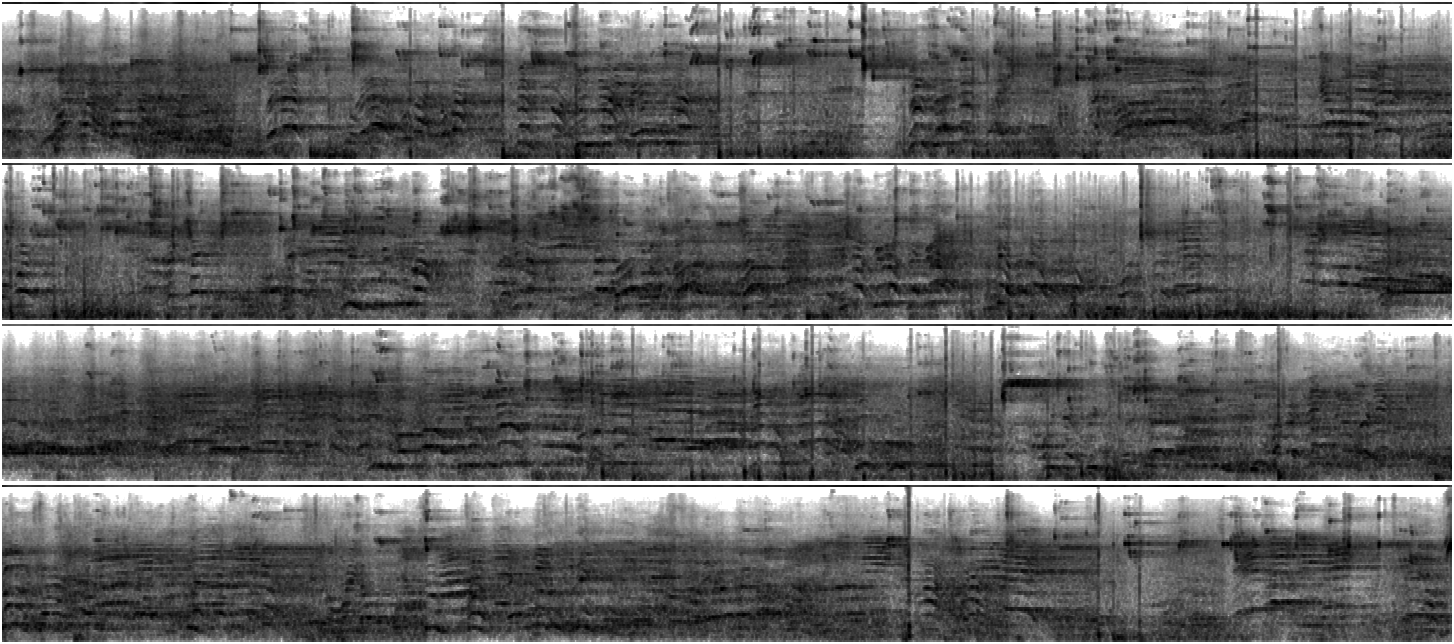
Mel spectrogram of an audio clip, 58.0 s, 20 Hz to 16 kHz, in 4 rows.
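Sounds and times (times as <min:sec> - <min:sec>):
players and spectators shouting: 0:00.0 - 0:58.0.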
